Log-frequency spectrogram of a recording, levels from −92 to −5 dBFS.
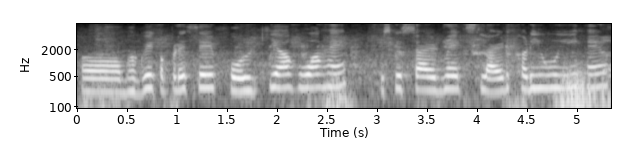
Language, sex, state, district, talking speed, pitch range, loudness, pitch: Hindi, female, Maharashtra, Mumbai Suburban, 180 wpm, 225-270 Hz, -14 LUFS, 250 Hz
